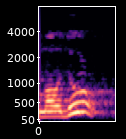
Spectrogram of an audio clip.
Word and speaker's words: موضوع: کا ٹائٹل میں جائے, جس کو آپ اردو میں موضوع کہتے ہیں نا, موضوع تو میں عربی کی کا تلفظ بول رہا ہوں, موضوع, جس کو موضوع کا نام مل جائے وہ حدیث رہتی ہی نہیں ہے.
